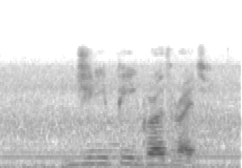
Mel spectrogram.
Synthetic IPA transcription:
d͡ʒidipʰiɡɹoθɹeɪt

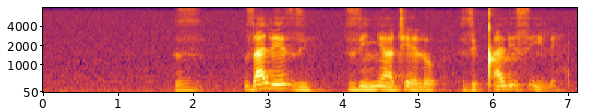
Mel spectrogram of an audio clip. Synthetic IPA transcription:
zalezi | ziɲatʰɛlɔ | ziǃalisiːlɛ̰

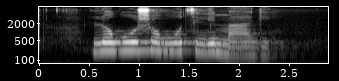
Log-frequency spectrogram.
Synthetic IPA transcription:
lok̬uʃɔk̬utʰilim̤aːk̬i

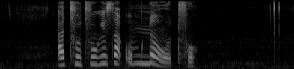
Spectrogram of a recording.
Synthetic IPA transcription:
atʰutʰuk̬isaʔṵm̩nɔːtʰɔ

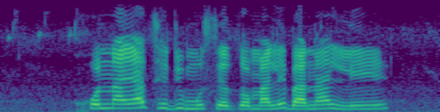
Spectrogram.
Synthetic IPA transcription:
χʊnajat͡sʰedimʊset͡sɔmalɪbanalɪ

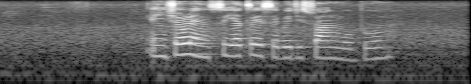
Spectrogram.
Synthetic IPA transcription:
inʃɔrɛn̩sjat͡sʼesebediswaŋ̩mobu

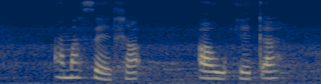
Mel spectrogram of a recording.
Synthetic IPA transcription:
amasɛɬaː | wuʔɛkʼa

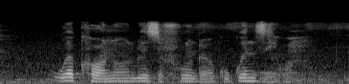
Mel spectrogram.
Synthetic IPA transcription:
wɛkʰɔnɔlwezifundʱwakʼukʼwend͡zʱiːwa

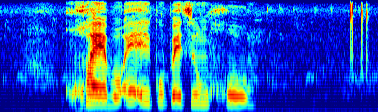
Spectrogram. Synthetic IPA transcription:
k͡xʰwɛbɔʔɪɪkʼʊpʼet͡sʼiŋ̩χʰʊŋ̩

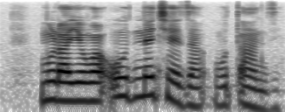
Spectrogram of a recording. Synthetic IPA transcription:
muɺajɔwaʔunɛt͡ʃʰɛd͡zaβut̪ʼaːnd͡zi

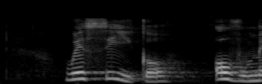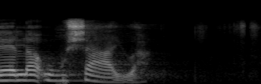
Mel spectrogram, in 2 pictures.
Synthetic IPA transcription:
wesik̬ɔ | ovumɛlaʔuk̬uʃaːjwa̰

